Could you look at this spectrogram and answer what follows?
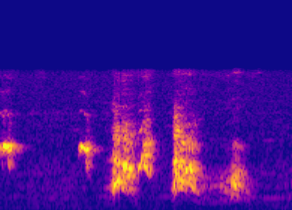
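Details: A female pet parrot gives two short whistled notes, then three harsh, husky barks about half a second apart, a fair copy of a small toy dog's bark.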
